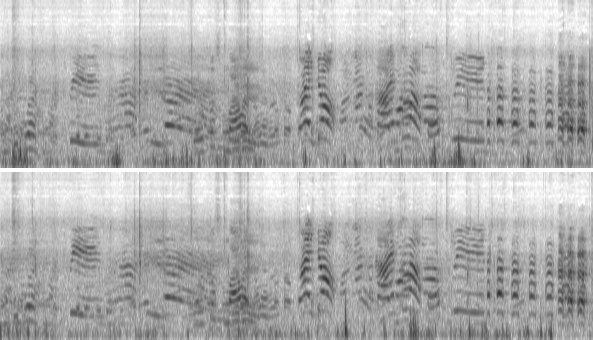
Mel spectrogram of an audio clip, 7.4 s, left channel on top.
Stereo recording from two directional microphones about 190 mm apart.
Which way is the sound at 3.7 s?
55° left (ahead or behind).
